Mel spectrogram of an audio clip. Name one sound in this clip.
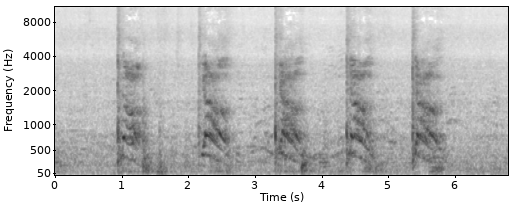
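Men shout sharply as they spar.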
